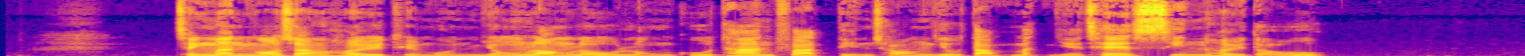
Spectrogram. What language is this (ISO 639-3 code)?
yue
